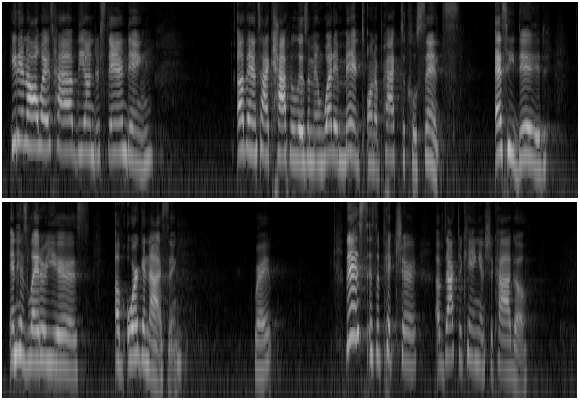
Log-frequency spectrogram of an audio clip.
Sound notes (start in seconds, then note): none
